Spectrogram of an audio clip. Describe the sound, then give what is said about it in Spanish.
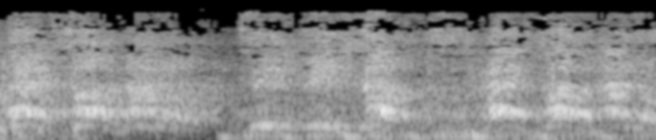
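A large crowd in the Plaza del Ayuntamiento in Valladolid chants for the resignation ("dimisión") of the Real Valladolid coach, who leads the chant on a microphone; voices rise and fall in a steady repeated rhythm of shouted syllables, loud and sustained with a brief dip partway through before the chant resumes. “Por supuesto, la gente le ha acompañado. O sea, es que ha sido el grito más unánime que se ha escuchado.”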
